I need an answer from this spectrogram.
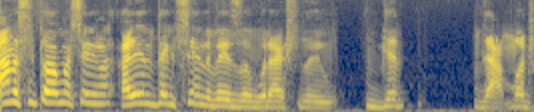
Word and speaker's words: Shayna Baszler: Yeah, I think Shayna Baszler, as you pronounce her name.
